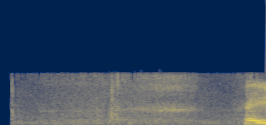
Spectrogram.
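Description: A man's faint breath drawn in close to the microphone over low room noise, then his voice begins near the end with a loud 'Hey'.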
